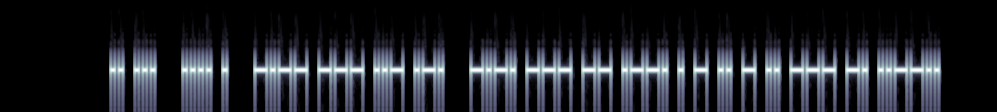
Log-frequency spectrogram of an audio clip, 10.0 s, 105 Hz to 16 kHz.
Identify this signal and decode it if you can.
Morse code, heard as a keyed tone, about 30 wpm, 700 Hz. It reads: IS HE YOUR COMPETITION?
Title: Sentences from Top 1000 Words 30wpm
